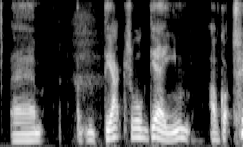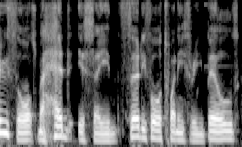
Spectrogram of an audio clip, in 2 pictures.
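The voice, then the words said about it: Speaks with a distinctive accent. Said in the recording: “Love his accent.”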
